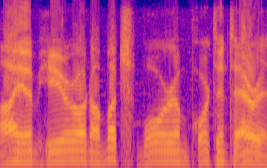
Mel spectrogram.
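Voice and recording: A booming, put-on character voice from a man at medium pitch moves at a moderate pace.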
